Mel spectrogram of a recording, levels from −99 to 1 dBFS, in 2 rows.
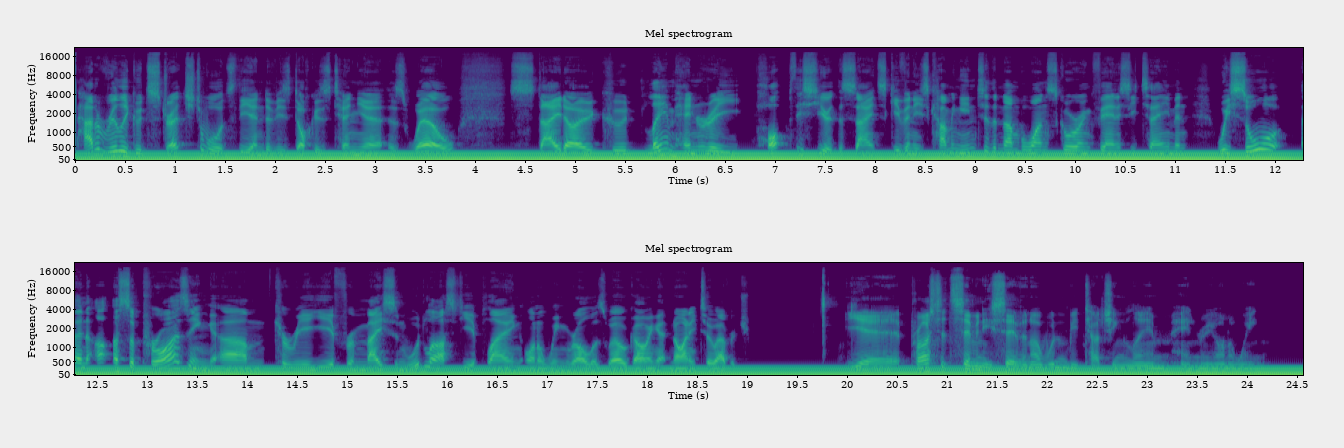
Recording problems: electrical hum; loud; throughout; 50 Hz, 6 dB below the speech

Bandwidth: 18 kHz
